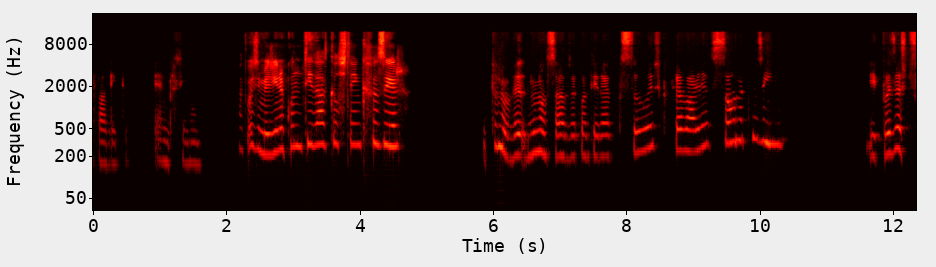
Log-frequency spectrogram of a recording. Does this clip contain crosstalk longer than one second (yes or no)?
no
